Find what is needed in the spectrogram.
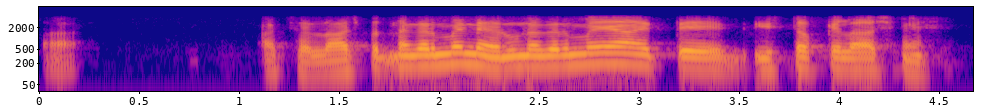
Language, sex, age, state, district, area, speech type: Sindhi, male, 45-60, Delhi, South Delhi, urban, conversation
